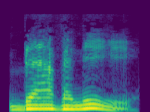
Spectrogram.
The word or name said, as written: bienvenue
